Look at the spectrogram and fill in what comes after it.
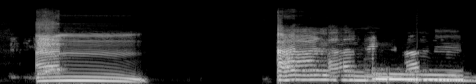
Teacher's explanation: nempelnya bukan ke tempat pertama tumbuhnya gigi, tapi lebih ke dalam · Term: huruf nun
